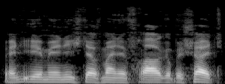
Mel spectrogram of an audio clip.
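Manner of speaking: loud, high, domineering threats; threatening judge. Acted. Richter droht dem Fremden. (laut drohender Richter)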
